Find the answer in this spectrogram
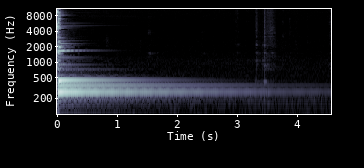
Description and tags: Totally awesome Kalimba, recorded close range with the xy on a Sony D50. Tuning is something strange, but sounds pretty great.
